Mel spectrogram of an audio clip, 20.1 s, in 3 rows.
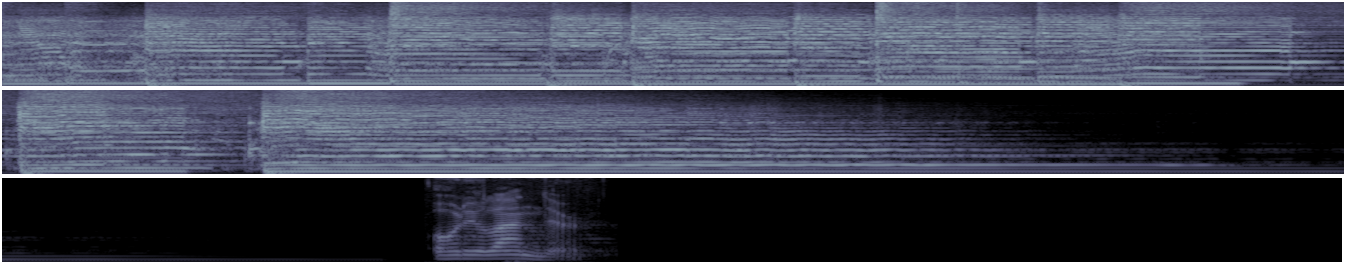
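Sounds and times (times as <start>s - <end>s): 
blues music in a bar: 0.0s - 15.0s.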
